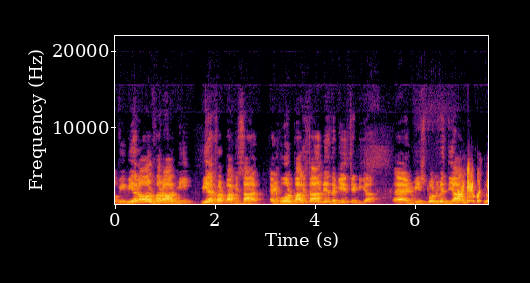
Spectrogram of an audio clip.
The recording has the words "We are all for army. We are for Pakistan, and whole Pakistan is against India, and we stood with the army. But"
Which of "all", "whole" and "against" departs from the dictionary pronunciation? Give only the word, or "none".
against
